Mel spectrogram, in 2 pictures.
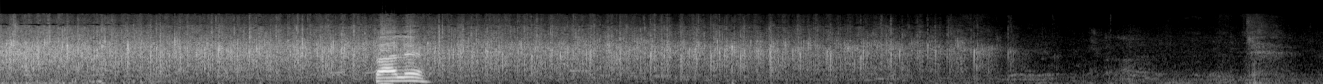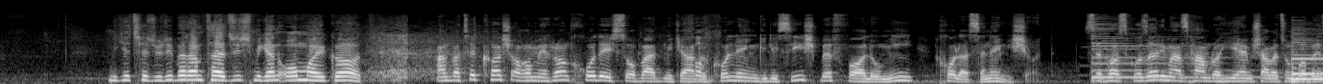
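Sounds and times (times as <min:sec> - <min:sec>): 
audience applause: 0:00.0 - 0:10.4
speech: 0:03.8 - 0:04.4, 0:14.3 - 0:26.4
laughter: 0:16.8 - 0:18.2.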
